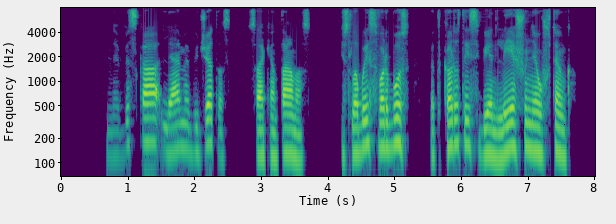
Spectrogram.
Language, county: Lithuanian, Klaipėda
